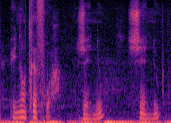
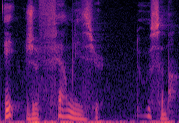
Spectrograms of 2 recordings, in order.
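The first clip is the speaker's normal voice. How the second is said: guided visualization; 6 dB quieter than usual. Real, not acted. Instructor guiding eyes-closed memories of first snow, calm and unhurried. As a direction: ease them softly into a memory.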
